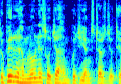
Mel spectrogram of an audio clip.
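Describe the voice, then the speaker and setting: A man speaks at a moderate pace with lively intonation and a dark, mellow tone. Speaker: actor and scientist. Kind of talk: interview conversation.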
